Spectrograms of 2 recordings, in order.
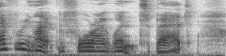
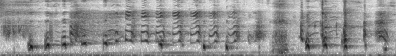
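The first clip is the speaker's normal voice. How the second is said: high laugh. Acted. Mother laughs at daughter.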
